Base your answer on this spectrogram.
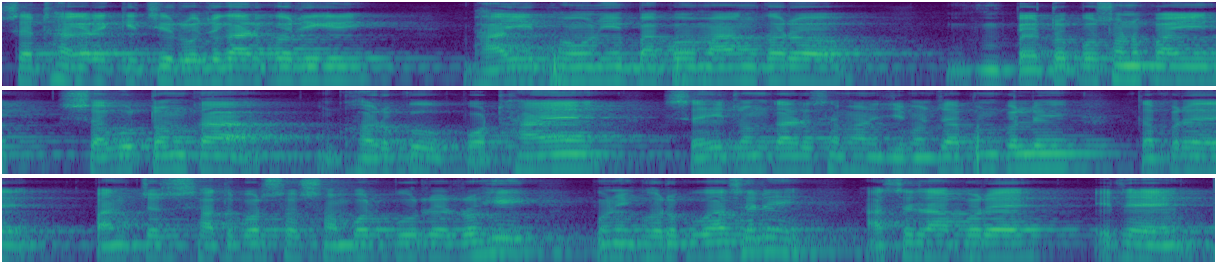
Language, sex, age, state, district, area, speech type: Odia, male, 60+, Odisha, Boudh, rural, spontaneous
